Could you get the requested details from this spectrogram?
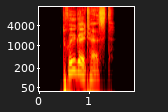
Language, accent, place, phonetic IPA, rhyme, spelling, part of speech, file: German, Germany, Berlin, [ˈpʁyːɡl̩təst], -yːɡl̩təst, prügeltest, verb, De-prügeltest.ogg
- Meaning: inflection of prügeln: 1. second-person singular preterite 2. second-person singular subjunctive II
